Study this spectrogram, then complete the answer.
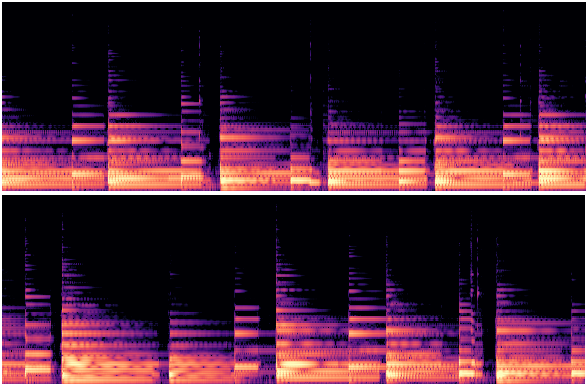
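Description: Solo fingerstyle acoustic guitar plays Amazing Grace in a full chordal arrangement, the melody carried over sustained chords with a bass line, a steady unhurried strum-and-pluck rhythm at close range with no talking.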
